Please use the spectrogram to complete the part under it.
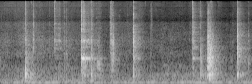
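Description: Onion, potato, tomato and green chilli being sautéed together in a pan for masale bhat, heard as intermittent scraping and clinking stir strokes over a low background hum, fairly close and moderately quiet.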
